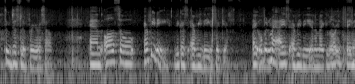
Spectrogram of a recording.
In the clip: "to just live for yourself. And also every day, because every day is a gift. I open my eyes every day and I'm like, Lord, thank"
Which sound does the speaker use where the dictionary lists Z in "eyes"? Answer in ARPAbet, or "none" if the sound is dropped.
S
